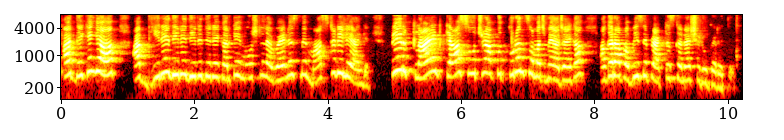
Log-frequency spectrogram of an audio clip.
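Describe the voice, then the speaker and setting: A woman's voice: very high-pitched, bright, forceful tone. A woman trainer giving an enthusiastic, upbeat webinar talk over a video call.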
